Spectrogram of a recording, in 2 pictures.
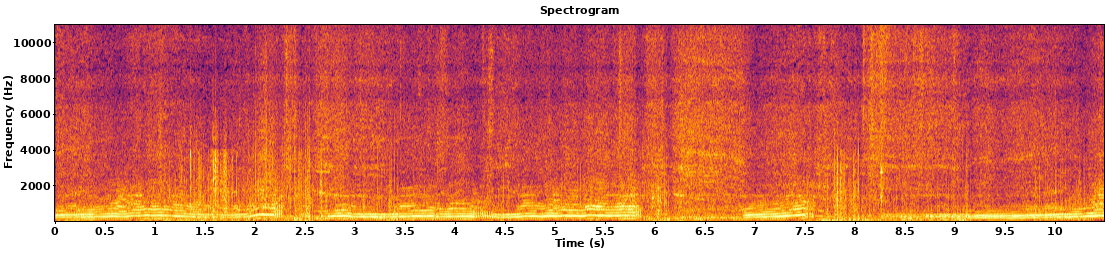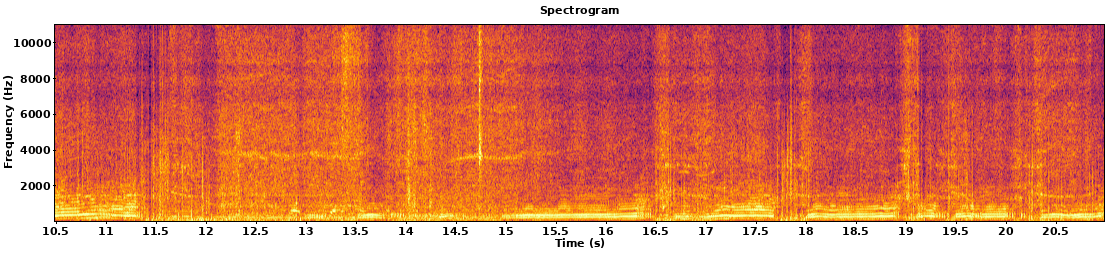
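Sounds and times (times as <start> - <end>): engine revving: 0.0 - 20.9.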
